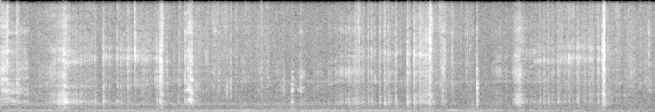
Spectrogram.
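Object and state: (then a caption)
Soap bar being shaved. A metal utility-knife blade shaves flakes off the edge of a rectangular solid cream soap bar held in hand. Quiet, crisp scraping and short bright clicks rise over a faint low hum, with a few sharper cuts standing out as the flakes come away.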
